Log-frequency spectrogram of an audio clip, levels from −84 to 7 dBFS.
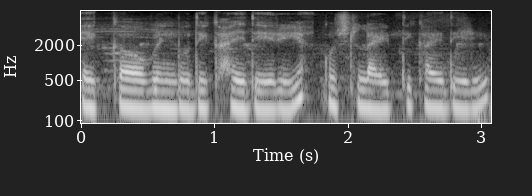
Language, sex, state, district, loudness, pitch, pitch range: Hindi, female, Bihar, Gopalganj, -14 LUFS, 165 Hz, 160-180 Hz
